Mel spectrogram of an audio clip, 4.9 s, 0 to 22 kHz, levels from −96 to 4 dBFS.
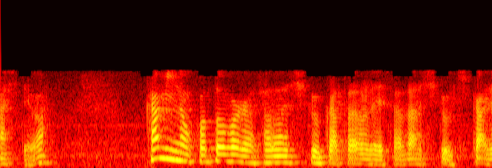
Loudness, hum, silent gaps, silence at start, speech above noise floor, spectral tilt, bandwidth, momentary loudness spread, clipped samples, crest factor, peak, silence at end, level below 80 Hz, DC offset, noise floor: -26 LUFS; none; none; 0 s; 23 dB; -11.5 dB/octave; 4 kHz; 8 LU; under 0.1%; 20 dB; -6 dBFS; 0 s; -54 dBFS; under 0.1%; -48 dBFS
